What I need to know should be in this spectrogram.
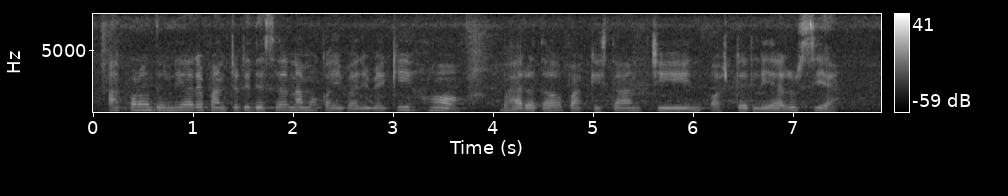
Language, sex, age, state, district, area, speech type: Odia, female, 30-45, Odisha, Sundergarh, urban, spontaneous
